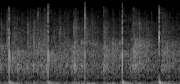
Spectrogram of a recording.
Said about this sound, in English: If you have been active military in the past, or you're active military right now, would you please stand so we can honor you by clapping hands right now? Come on. Come on, let's show our appreciation.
